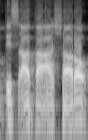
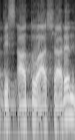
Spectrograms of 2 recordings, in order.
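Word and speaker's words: تِسْعَةَ عَشَرَ: tetep in atase neroko tisata Asaro utawi solongol tetap bacanya bukan tisatu asarin tapi tisata Asaro jadi kita tahu secara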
